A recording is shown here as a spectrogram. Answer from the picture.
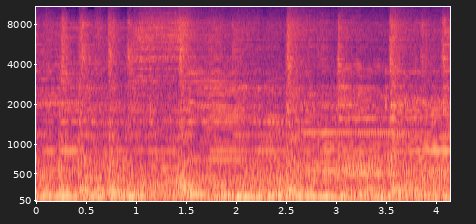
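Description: Live rock band playing an instrumental passage: electric and acoustic guitars, upright bass and drum kit, with a drum or cymbal hit about once a second.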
